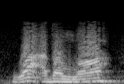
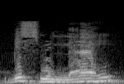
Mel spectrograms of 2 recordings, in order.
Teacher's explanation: وأما حكم اللام من لفظ الجلالة فهو أنها إن وقعت بعد فتح نحو وعد الله، أو ضم نحو إني عبد الله فخمت، وإن وقعت بعد كسر نحو بسم الله رققت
